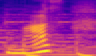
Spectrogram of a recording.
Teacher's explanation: fonem E, alfonnya E tengah atas depan tak bundar. Grafemnya tetap E.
